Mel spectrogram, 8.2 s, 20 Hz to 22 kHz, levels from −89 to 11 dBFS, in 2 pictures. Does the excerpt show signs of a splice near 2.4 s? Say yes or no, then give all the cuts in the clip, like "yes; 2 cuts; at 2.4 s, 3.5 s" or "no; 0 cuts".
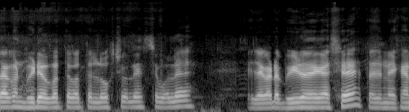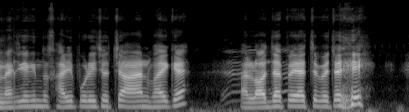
no; 1 cut; at 4.3 s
